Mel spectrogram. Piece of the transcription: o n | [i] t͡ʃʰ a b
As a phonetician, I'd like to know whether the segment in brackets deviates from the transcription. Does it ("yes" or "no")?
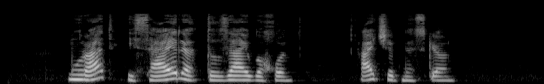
yes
